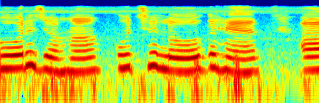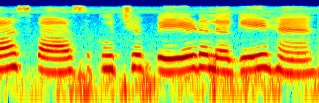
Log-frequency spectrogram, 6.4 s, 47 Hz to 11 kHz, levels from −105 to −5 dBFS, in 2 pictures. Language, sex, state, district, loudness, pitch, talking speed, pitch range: Hindi, female, Punjab, Pathankot, -13 LUFS, 270 Hz, 115 wpm, 250-300 Hz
